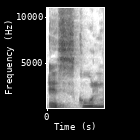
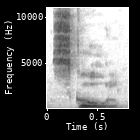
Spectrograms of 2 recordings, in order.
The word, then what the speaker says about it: school: In a school. بسیار عالی، به تلفظش دقت کنید. اسکول نیستا، سکول.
